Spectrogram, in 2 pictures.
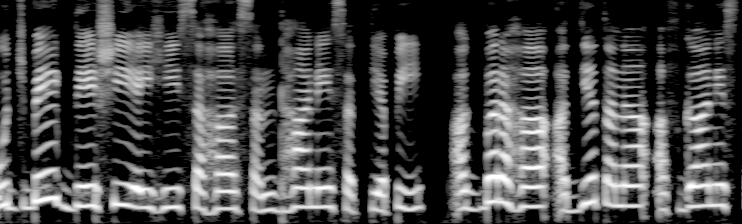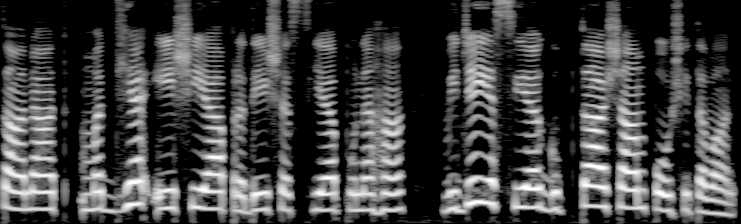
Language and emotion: Sanskrit, neutral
